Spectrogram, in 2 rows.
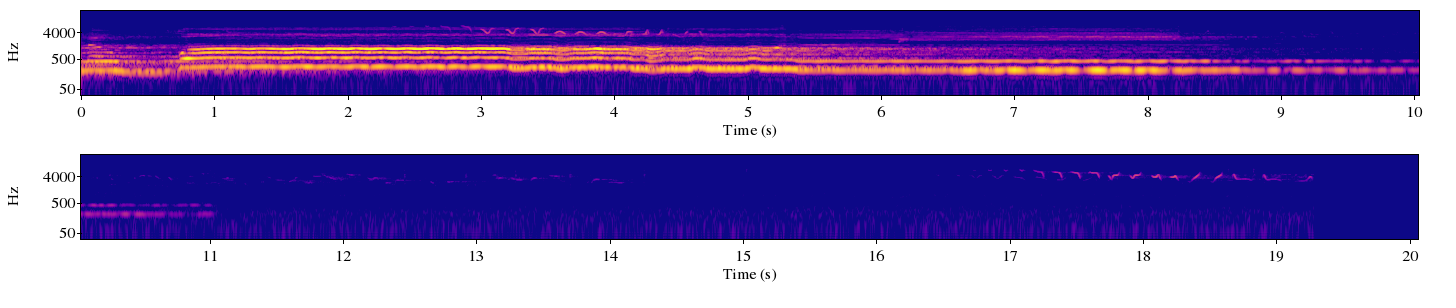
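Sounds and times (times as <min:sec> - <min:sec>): birds chirping: 0:00.0 - 0:19.3.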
